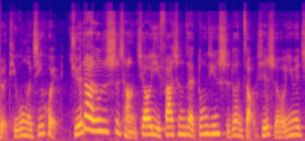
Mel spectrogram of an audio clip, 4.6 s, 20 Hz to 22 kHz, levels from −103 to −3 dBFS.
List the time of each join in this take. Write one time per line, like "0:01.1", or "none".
0:00.9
